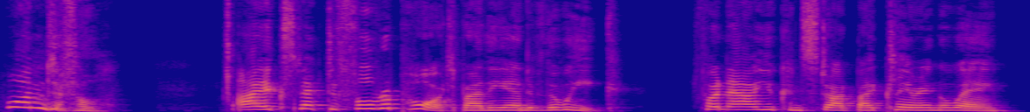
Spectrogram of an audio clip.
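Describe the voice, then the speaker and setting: Female actor as stern research boss, video game, slightly high pitch, curt, commanding. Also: lively intonation, fairly quick, lightly acted. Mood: brisk, commanding. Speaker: actor voicing a game character. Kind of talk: scripted video game dialogue.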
